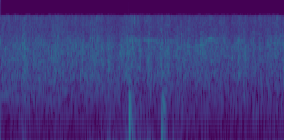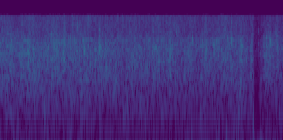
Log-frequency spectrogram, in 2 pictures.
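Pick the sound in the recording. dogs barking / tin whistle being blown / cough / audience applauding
audience applauding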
